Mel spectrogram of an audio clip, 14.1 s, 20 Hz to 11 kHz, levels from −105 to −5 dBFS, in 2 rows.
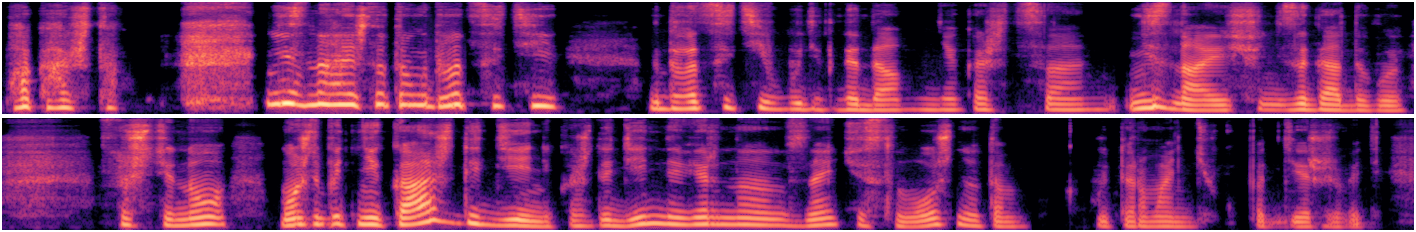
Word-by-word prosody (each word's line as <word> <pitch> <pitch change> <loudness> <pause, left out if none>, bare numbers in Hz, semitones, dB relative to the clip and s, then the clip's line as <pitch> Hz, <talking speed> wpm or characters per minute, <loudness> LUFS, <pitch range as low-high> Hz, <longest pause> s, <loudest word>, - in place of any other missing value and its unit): пока 220 -2 +2
что. 210 0 -5 0.7
Не 340 +2 +10
знаю, 310 0 +8
что 315 +3 +2
там 300 0 +3
к - - -1
20. 270 -2 +2 0.4
К 190 - -2
20 195 +2 -1
будет 170 -2 -8
годам. 155 -1 -3
Мне 160 0 -10
кажется- 160 0 -7 0.2
не 200 +4 +3
знаю 155 -10 +1
ещё, 150 +2 -7
не 155 -1 -8
загадываю. 150 -3 -3 0.5
Слушайте, 185 -2 0
ну, 195 +4 +2 0.3
может 195 +4 +2
быть, 210 -3 -4
не 200 -1 +5
каждый 240 - +4
день. 165 -6 -1
Каждый 155 +3 -7
день, 195 +8 0
наверно, 195 -3 -1
знаете, 175 +4 -5
сложно 160 +5 -4
там 135 -1 -11 0.2
какую-то 140 0 -12
романтику 140 -2 -10
поддерживать. 130 -1 -11
175 Hz, 150 wpm, -24 LUFS, 155-210 Hz, 0.7 s, Не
